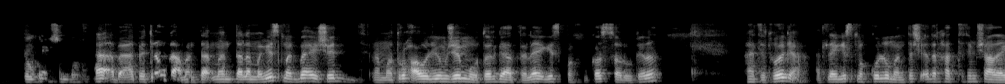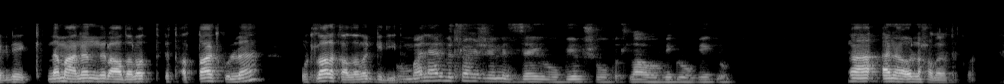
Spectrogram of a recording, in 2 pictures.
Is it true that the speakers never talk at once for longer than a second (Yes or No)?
Yes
